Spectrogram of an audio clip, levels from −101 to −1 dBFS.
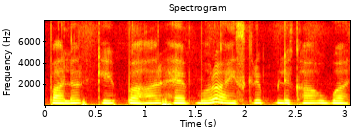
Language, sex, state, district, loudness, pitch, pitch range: Hindi, female, Madhya Pradesh, Bhopal, -14 LUFS, 235 Hz, 230-240 Hz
